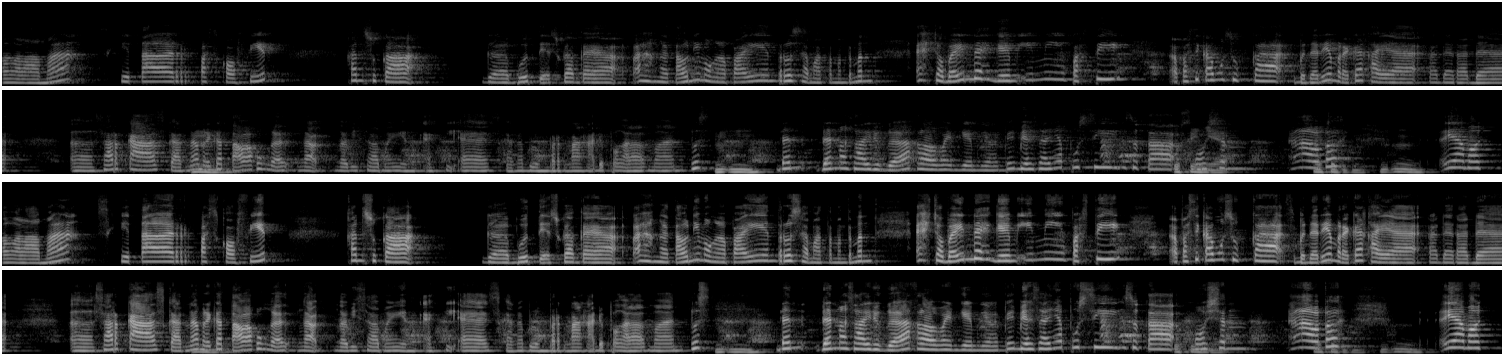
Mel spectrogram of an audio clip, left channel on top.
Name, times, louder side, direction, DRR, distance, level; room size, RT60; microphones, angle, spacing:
voice 1, 0.0-2.6 2.9-3.2 3.5-4.1 4.8-22.1 22.7-27.5 27.9-28.4 29.4-29.8, right 6 dB, 75° right, 17 dB, 0.6 m, -30 dB
sound 1, 9.6-14.2 14.6-25.2 25.5-28.9, right 6 dB, 60° right, 1.0 m, -50 dB
voice 2, 16.9-17.3 22.1-22.6 26.7-27.3 28.1-29.2, left 5 dB, 70° left, 16 dB, 0.5 m, -38 dB
13.0 x 9.4 x 7.9 m, 0.86 s
head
